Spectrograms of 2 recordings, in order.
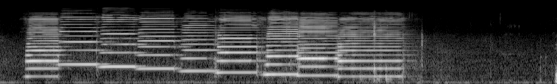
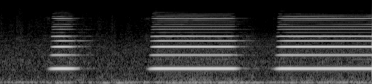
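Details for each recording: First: Melodica after repair of notes sounding by themselves (loose membrane/valve reseated): clean single reed notes in a bright melody, no doubled or beating tones; normal tone. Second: Melodica (pianika) blown through the hose with no key pressed; same clear steady note sounds each time; a key valve is stuck open so the reed sounds unpressed.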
